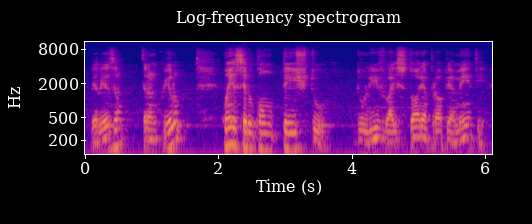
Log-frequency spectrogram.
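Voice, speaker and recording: A Brazilian man with a fairly low voice leads an online exam-prep lesson. He speaks in a relaxed, conversational way and keeps checking that his students are following. He points them through a text one step at a time. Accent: Brazilian Portuguese. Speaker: teacher.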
